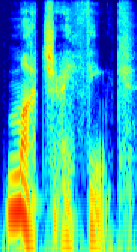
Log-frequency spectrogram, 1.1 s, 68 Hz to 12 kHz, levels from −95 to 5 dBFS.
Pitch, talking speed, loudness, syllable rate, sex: 115 Hz, 155 wpm, -20 LUFS, 2.9 syllables/s, male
